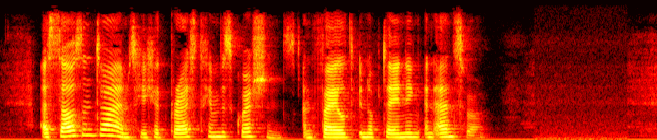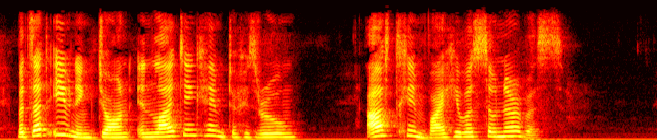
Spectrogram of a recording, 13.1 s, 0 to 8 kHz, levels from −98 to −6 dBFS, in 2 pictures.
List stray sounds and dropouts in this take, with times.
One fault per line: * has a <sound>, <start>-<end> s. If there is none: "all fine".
all fine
